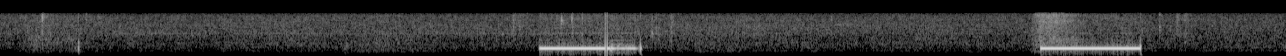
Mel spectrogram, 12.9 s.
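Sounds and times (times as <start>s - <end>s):
faint telephone line hiss: 0.0s - 12.8s
telephone ringing tone heard in the earpiece: 5.4s - 6.4s, 10.4s - 11.4s.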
